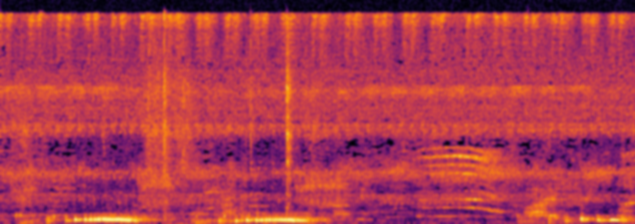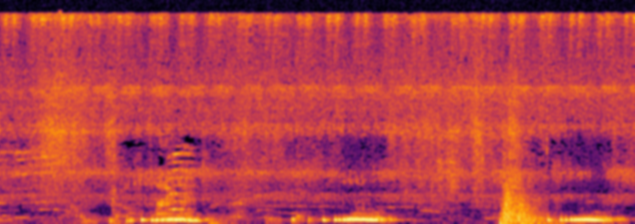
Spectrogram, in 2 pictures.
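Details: Wild pigeons kept in captivity coo in deep, rounded bursts about every two seconds. A brief human voice and a short noisy crackle break in near the end.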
